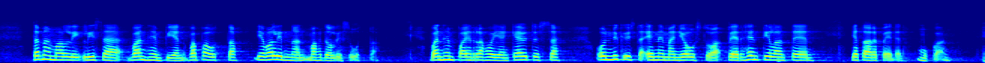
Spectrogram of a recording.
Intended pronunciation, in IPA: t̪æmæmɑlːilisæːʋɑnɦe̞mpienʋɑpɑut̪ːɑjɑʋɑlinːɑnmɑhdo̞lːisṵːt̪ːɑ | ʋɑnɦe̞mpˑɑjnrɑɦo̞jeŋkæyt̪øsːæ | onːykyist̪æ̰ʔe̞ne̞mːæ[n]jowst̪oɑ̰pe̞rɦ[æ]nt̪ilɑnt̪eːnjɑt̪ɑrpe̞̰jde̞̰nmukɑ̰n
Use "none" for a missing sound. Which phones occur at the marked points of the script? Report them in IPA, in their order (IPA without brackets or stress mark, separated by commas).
n, e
